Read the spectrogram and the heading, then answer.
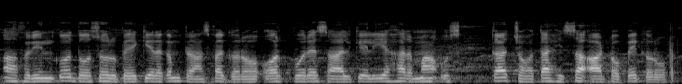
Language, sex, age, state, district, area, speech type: Urdu, male, 30-45, Bihar, Khagaria, rural, read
